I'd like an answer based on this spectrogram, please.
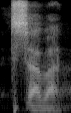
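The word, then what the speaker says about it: צבא: Y la palabra mujeres que se encuentra en este salmo es la palabra hebrea sabá. T s a b a. Acento en la sab es la 6335.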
